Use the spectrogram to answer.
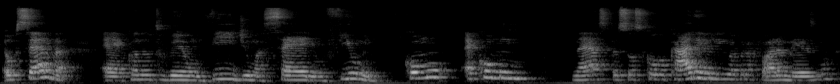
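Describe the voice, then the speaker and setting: A woman's voice: fairly high pitch, moderate pace, darkish tone. Woman teacher, patient drills, voice heard from across an echoey room. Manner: patient, explains with repeated examples and frequent "tá?" check-ins. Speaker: English teacher. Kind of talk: pronunciation lesson. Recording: roomy, from a distance.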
